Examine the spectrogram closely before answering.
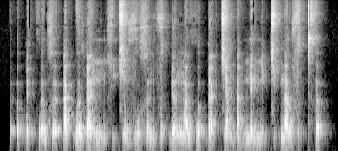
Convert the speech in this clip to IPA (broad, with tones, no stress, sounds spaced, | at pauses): ʔ ə˦˥ p̚ ɗ ə˨˩ t̚ h w ə̰˧˨ w x ə̰ː˧˨ ʔ a˦˥ k̚ v ə˨˦ w ɗ a˨˦ j ɲ o̰˧˨ ŋ x ḭ˧˨ t͡ɕ ə˧ w v u˧ x əː˨˩ ŋ f o˦˥ t̚ ɗ əː˨˦ ŋ a̰˧˥ w h w ə˦˥ p̚ ɗ a˨˩ k̚ t͡ɕ a˧ n ʔ a̰˧˨ n ɲ a˧ j ɲ ə˦˥ t̚ t͡ɕ ə˦˥ p̚ n a˨˦ w f ə˦˥ t̚ t̪ʰ ə˦˥ p̚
